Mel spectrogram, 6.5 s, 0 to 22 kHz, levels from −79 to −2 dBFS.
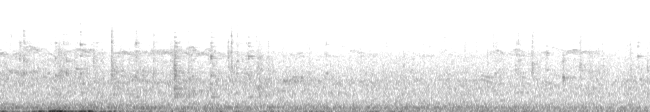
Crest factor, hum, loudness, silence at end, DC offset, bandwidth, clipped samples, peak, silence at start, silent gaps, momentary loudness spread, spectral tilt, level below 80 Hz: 20 dB; none; -46 LUFS; 0 s; under 0.1%; 7.2 kHz; under 0.1%; -16 dBFS; 0 s; none; 9 LU; -6 dB/octave; -40 dBFS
